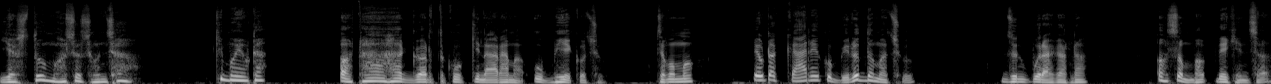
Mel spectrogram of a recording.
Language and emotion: Nepali, sad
